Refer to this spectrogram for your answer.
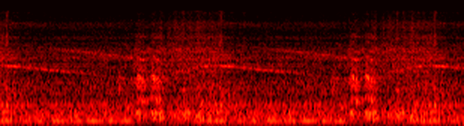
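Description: A thin high whine sags in pitch and repeats about once a second over the cranking clatter, a tonal starter motor whine.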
